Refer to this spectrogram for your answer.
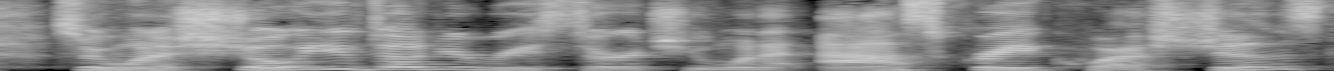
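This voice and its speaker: Against a quiet background, a woman talks in an energetic tone with lively intonation. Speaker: career coach. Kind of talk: webinar presentation. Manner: fast.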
